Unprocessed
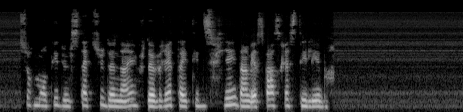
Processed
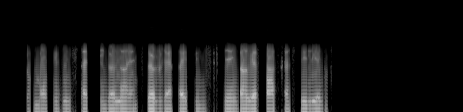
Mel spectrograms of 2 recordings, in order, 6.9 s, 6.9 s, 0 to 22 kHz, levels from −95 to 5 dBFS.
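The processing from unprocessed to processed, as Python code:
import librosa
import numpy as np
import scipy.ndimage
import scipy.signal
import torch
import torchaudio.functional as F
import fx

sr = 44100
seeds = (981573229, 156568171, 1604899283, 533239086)

y = np.sign(x) * np.maximum(np.abs(x) - 10.0 ** (-36.0 / 20.0), 0.0)
y = fx.lpc_monotone(y, sr, seeds[0], pitch_hz=130.0, order=10)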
